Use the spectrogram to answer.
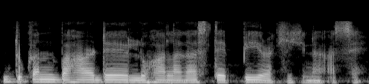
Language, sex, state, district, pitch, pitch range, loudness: Nagamese, male, Nagaland, Kohima, 105 Hz, 100-110 Hz, -19 LUFS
